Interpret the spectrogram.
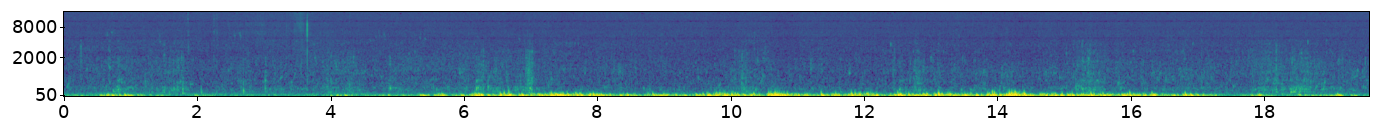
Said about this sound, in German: Dein Ort ist ein schöner Strand mit türkisblauem Wasser und Palmen, die im Wind wehen. Der Sand ist ganz weiß und ganz warm. Du spürst den warmen Sand unter dir. Und hörst die Wellen rauschen.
